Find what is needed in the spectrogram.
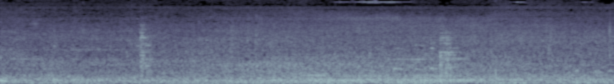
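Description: Steady hum of road traffic on a town street, with faint passers-by voices about a second and a half in and again near the end.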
